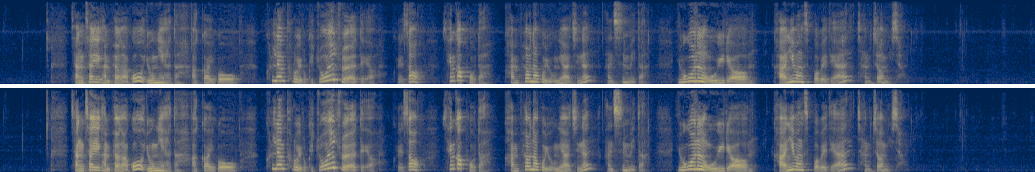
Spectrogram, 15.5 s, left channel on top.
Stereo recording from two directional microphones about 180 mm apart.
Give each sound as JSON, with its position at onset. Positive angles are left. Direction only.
{"t": 0.7, "sound": "speech", "side_deg": -25}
